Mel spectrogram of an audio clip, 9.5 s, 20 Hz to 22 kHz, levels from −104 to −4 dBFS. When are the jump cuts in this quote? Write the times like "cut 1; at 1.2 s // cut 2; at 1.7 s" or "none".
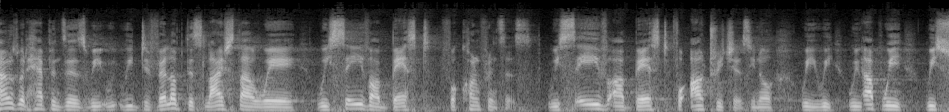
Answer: cut 1; at 5.4 s // cut 2; at 6.7 s // cut 3; at 8.6 s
